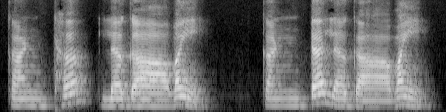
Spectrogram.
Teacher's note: The ta is Mahaprana, so you'll have to say Kantha.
